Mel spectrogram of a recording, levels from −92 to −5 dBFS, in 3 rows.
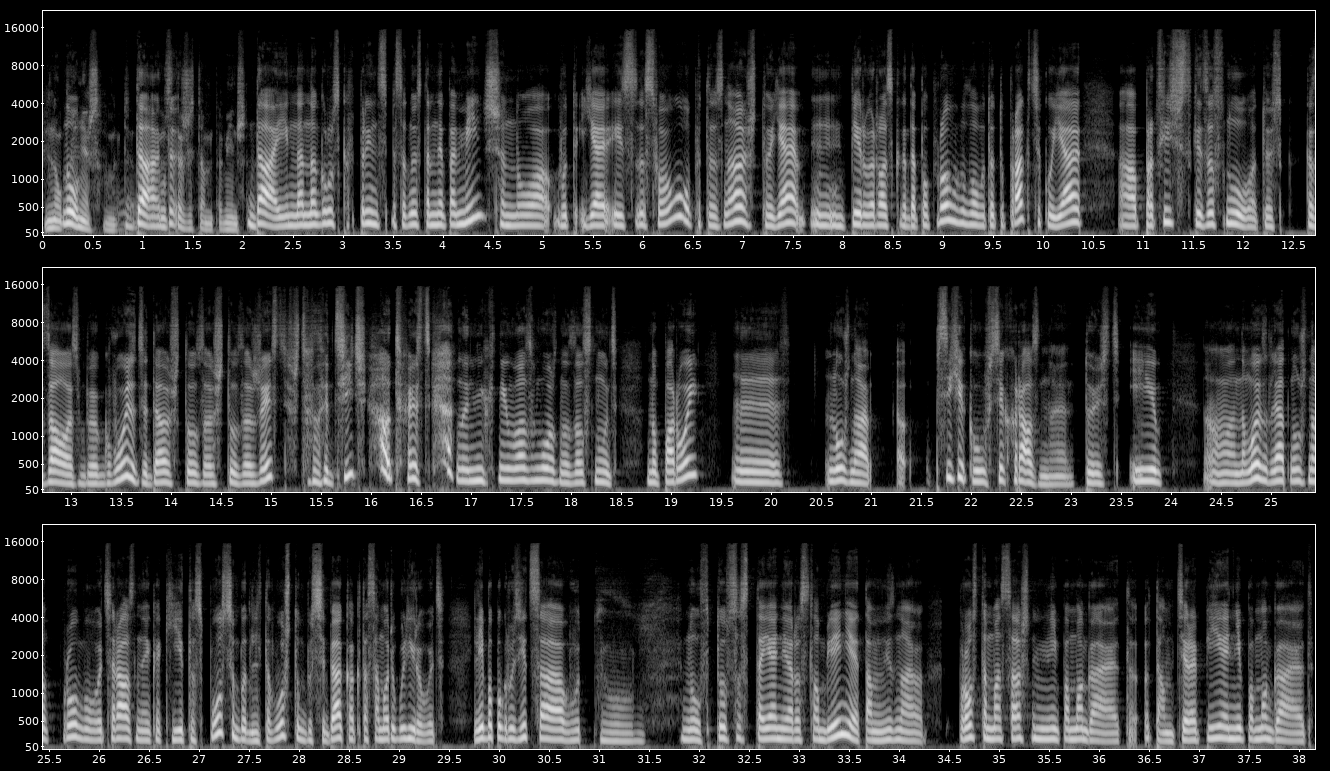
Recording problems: uneven, jittery; strongly; from 0.5 to 33 s

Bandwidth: 15.5 kHz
